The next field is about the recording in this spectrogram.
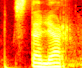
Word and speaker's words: столяр: Но в любом случае ударение в слове именно такое – столяр.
